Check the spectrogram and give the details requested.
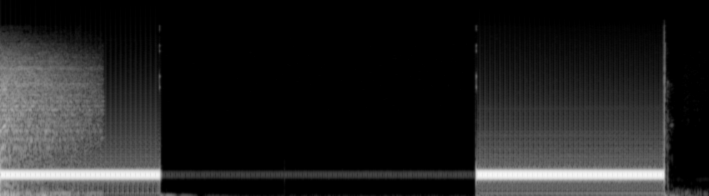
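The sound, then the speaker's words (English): A telephone dial tone sounds before a radio prank phone call, a steady mid-pitched hum heard in two long, loud bursts separated by about three seconds of silence, with no voices. “It's another Jubal phone prank.”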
